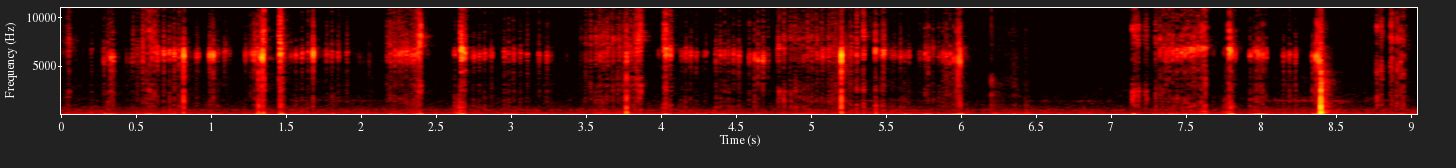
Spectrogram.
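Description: A black wand is slid in and out of the opening of a small, hollow plastic mascara tube with a copper finish by hand. This gives sharp, short clicks and soft, bright scraping with a steady high hiss, with a few louder snaps standing out.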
